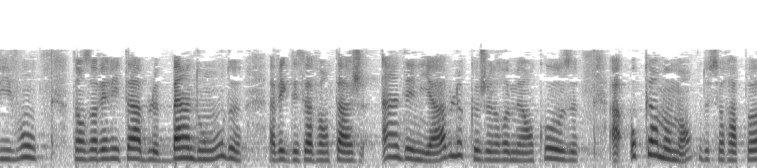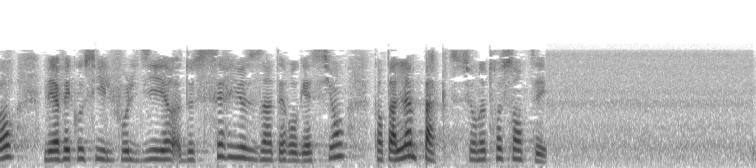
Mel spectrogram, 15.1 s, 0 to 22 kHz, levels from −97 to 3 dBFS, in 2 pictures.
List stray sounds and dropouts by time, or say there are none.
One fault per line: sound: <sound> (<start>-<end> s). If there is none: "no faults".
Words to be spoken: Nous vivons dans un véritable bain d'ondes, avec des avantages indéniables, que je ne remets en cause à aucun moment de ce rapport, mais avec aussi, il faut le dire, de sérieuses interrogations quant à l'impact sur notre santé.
no faults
